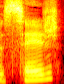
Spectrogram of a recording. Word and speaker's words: Seiche: Man schreibt das Seiche, wird aber, glaube ich, französisch ausgesprochen, also Seiche, eine Seiche-Welle.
